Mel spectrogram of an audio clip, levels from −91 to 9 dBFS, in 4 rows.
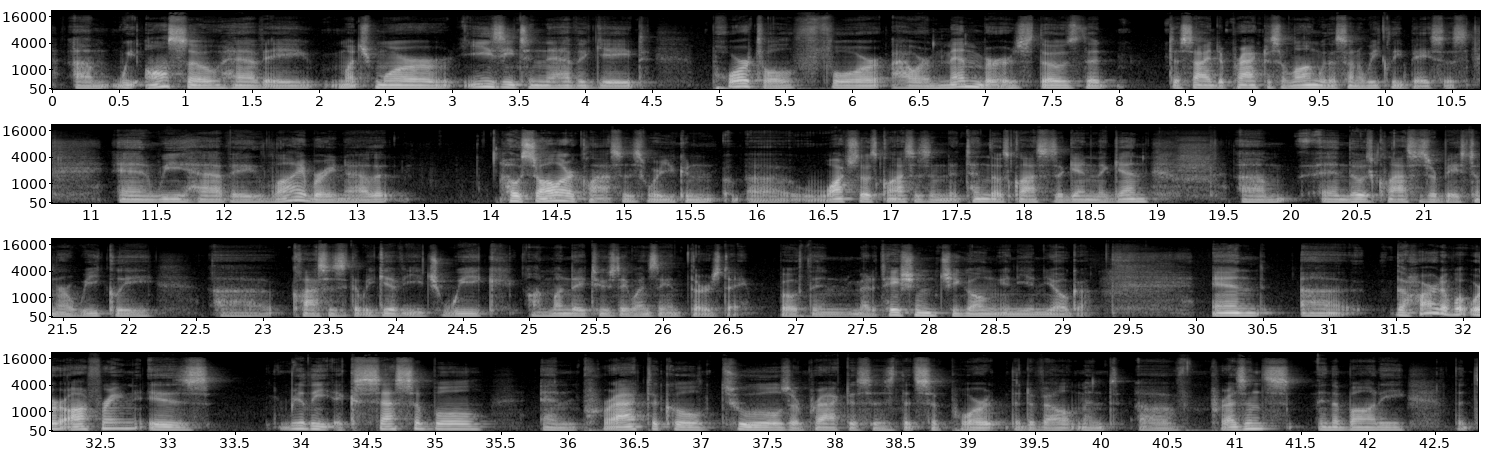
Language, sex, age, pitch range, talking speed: English, male, 40-59, 95-120 Hz, 150 wpm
